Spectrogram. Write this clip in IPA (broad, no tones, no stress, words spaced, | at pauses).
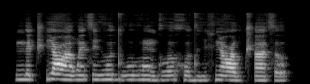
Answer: ŋɛt͡ʃʼiʕã wɛ̃siɦʊ dʱuɦõ ɡʱɤ xodʱixĩʕɤw t͡ʃʼãsɤ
